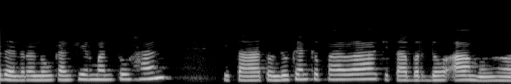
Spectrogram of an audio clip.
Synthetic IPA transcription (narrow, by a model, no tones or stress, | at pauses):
danrənuŋkanfirmant̪uɦan | kit̪at̪undukankəpalakit̪abərdoʔamula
